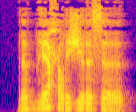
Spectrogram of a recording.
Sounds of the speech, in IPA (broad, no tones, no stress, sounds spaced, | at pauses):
ɾ ɜ bʱ ɛ ħ ɔ ɾ ɛ ʒ ə ɾ ɜ s ɜ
